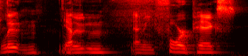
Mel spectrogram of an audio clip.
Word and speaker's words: Luton: they're the jags and jake lewton or luton or luton however you pronounce it it's luton i mean four picks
